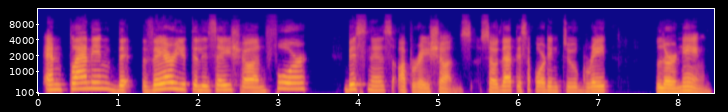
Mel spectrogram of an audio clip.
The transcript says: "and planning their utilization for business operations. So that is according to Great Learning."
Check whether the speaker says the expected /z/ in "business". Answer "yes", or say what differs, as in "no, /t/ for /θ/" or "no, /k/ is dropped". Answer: no, /s/ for /z/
